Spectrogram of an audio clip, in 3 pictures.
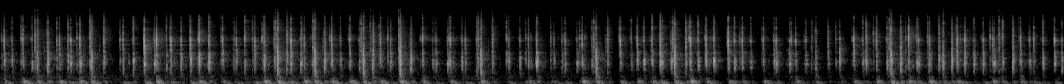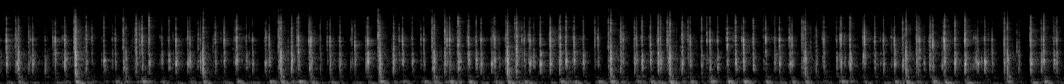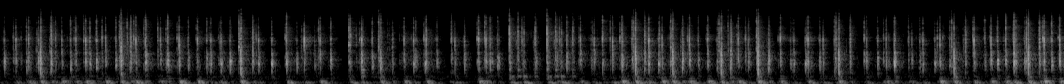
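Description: Rapid, continuous typing on a keyboard: a dense stream of key clicks, several per second, going on without a break.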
